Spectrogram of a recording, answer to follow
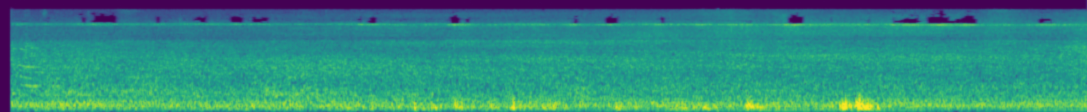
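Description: Wind rushing over the microphone on the open deck of a moving cruise ship: a steady rush that swells unevenly, with one stronger gust about six and a half seconds in.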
